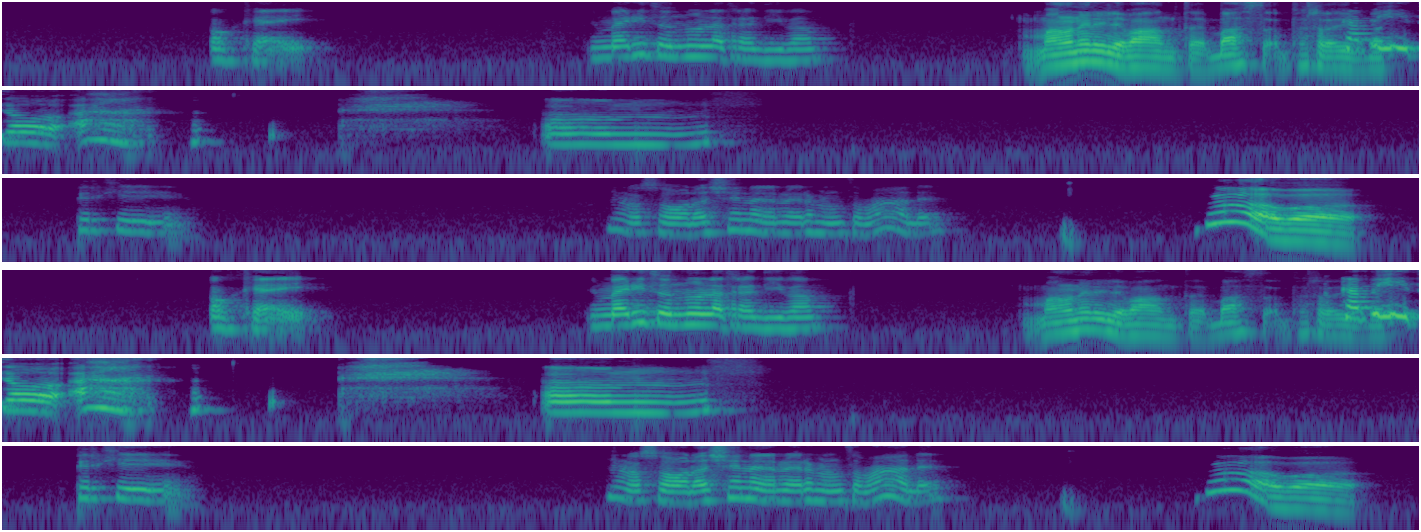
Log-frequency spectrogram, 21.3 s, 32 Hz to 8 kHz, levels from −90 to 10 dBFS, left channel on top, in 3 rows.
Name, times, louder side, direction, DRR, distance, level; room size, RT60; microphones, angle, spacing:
voice 1, 1.0-1.6 2.9-4.2 6.7-8.2 8.8-9.4 9.8-10.8 14.5-15.1 17.2-18.9, right 6 dB, 45° right, 0.3 m, -30 dB
voice 2, 5.1-6.8 20.2-21.0, left 6 dB, 80° left, 0.4 m, -26 dB
4.9 x 4.0 x 2.6 m
head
